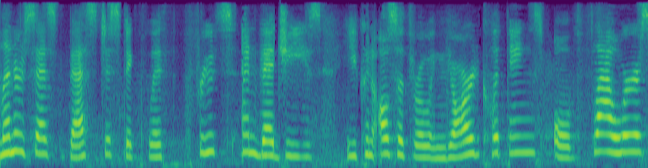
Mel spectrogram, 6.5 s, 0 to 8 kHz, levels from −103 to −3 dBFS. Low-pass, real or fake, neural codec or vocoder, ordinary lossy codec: 7.2 kHz; fake; codec, 16 kHz, 0.8 kbps, ZipCodec; AAC, 32 kbps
